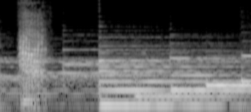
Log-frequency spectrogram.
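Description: A stallion whinnies loudly in a short, shaky burst, then a sustained tonal backdrop of music-like harmonics carries on steadily for the rest of the moment, with no talking.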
